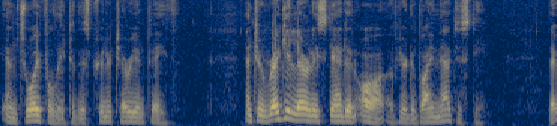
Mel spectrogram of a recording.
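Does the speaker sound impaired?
No.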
